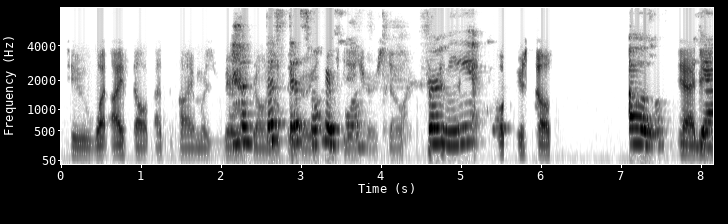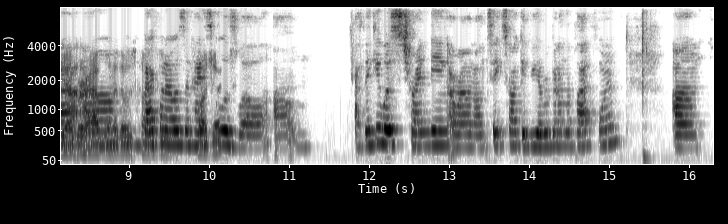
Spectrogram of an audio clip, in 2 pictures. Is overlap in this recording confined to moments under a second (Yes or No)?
No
